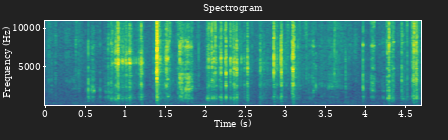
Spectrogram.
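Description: A metal blade scrapes crumbly shavings off a solid oval green-blue marbled soap bar held in the fingers. A quiet, uneven run of short, dry, bright scrapes and crackles sounds out, each cutting off almost at once.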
